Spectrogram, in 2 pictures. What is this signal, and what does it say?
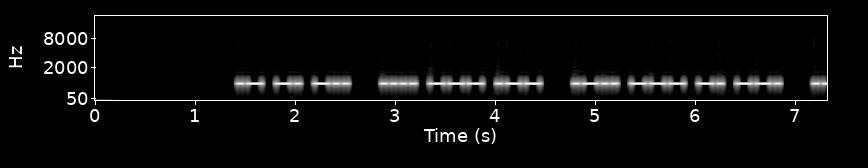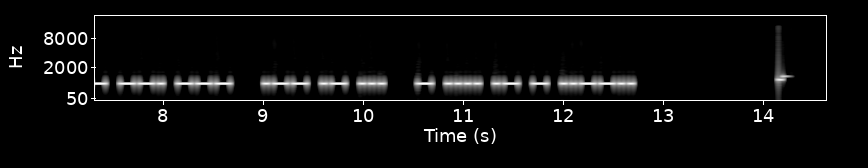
Morse code, heard as a keyed tone, about 25 wpm, 700 Hz. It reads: AND HOW LONG AGO WAS THAT?
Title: Sentences from Top 1000 Words - Review Part 3 - 25wpm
